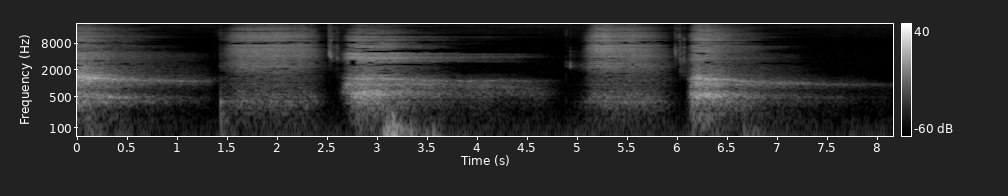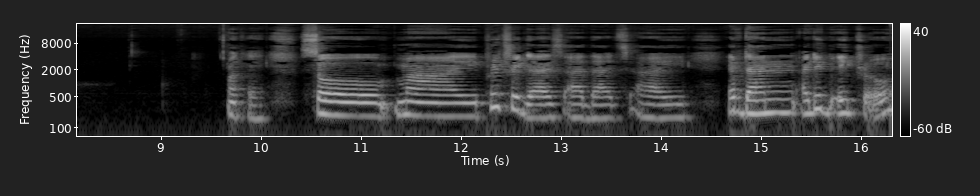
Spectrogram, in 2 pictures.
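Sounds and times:
deep breaths in and out: 0:00.0 - 0:08.4
speech: 0:09.7 - 0:16.3.

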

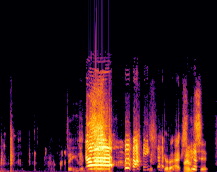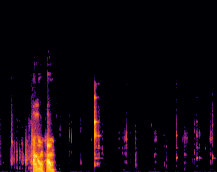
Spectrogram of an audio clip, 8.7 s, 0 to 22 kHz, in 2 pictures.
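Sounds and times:
chewing food: 0:00.0 - 0:01.7, 0:04.3 - 0:08.6
speech: 0:01.4 - 0:04.2, 0:05.0 - 0:05.6
laughter: 0:02.2 - 0:04.1.

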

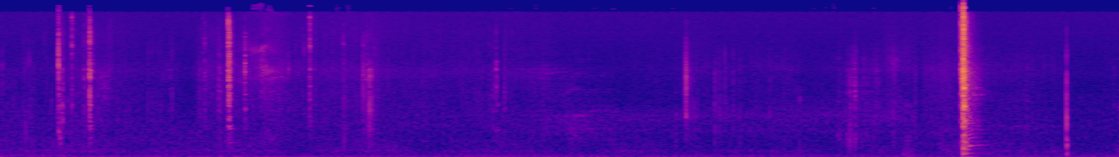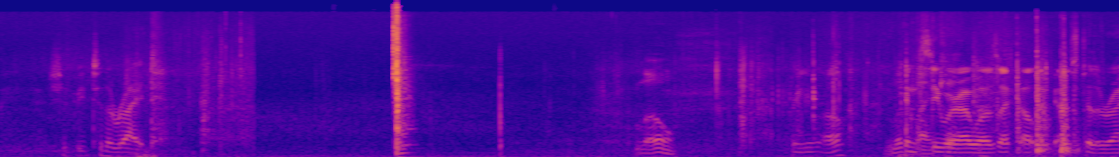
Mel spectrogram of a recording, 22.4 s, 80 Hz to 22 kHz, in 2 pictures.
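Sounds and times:
quiet outdoor ambience: 0:00.0 - 0:22.3
arrow loosed from a bow with a sharp snap: 0:02.3 - 0:02.9
speech: 0:12.2 - 0:12.9, 0:19.1 - 0:22.3.

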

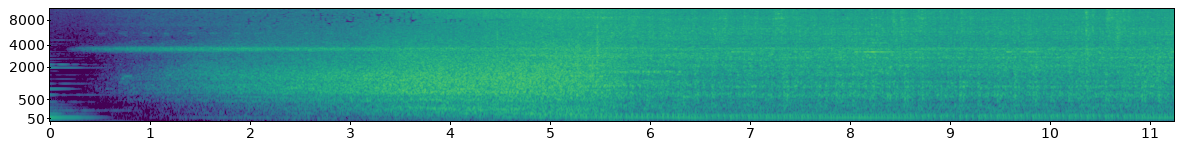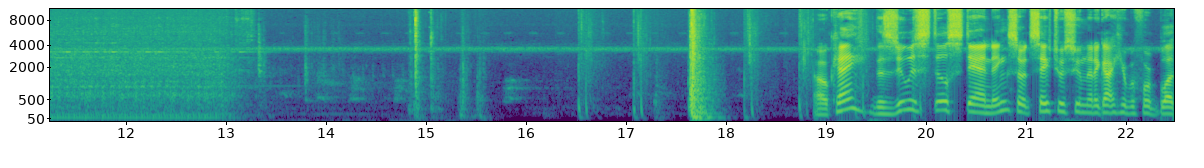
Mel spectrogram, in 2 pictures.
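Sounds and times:
car engine idling: 0:02.1 - 0:13.3
car door thunk: 0:17.7 - 0:18.0
speech: 0:18.9 - 0:22.4.

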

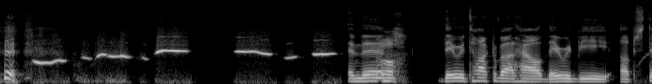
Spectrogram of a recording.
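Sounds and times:
speech: 0:00.0 - 0:00.5, 0:03.5 - 0:06.5
person whistling a tune: 0:00.2 - 0:03.5.

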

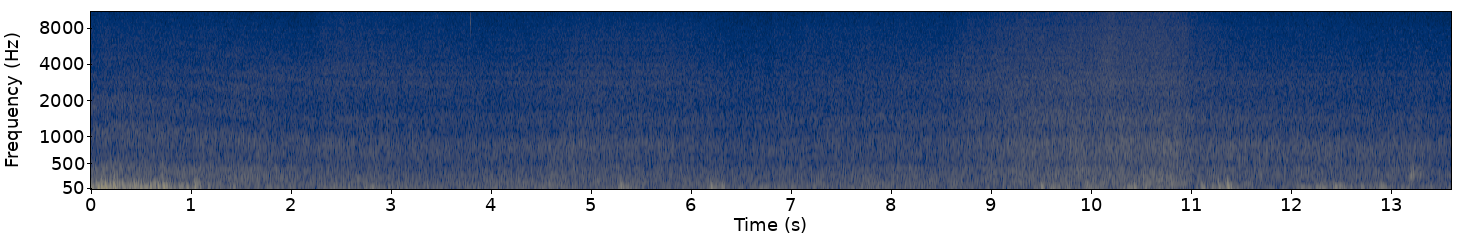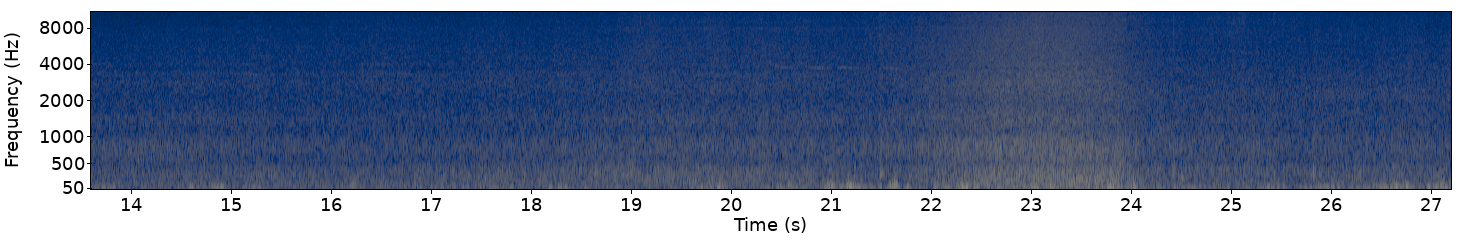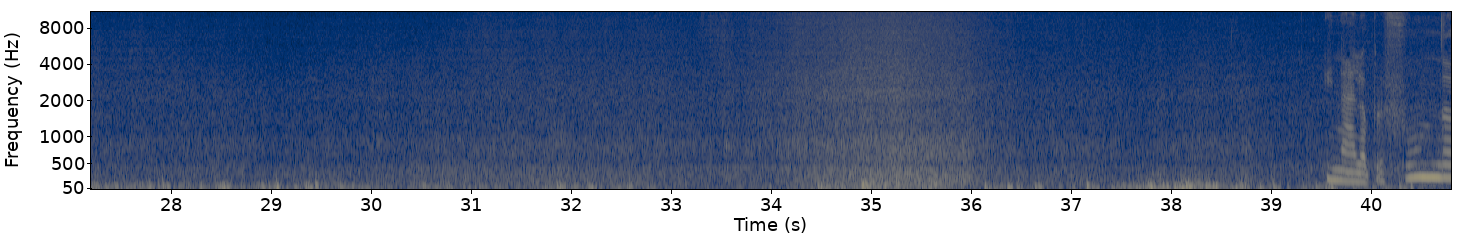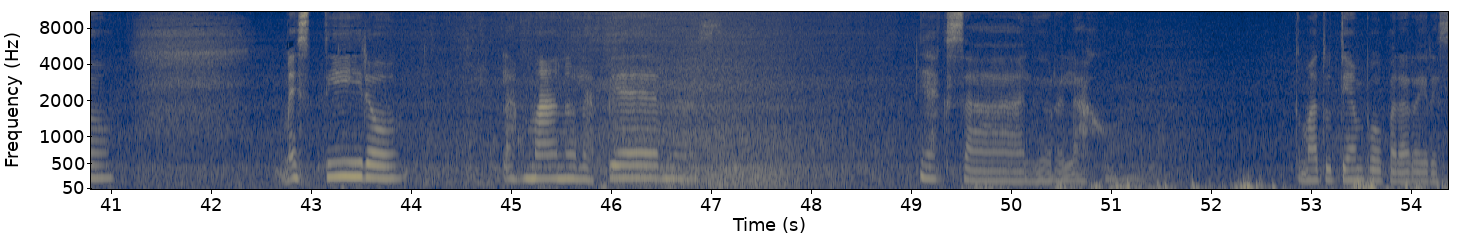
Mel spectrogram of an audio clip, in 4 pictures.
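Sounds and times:
wind buffeting: 0:00.0 - 0:07.8, 0:09.2 - 0:15.2, 0:19.4 - 0:33.1, 0:33.7 - 0:40.3, 0:50.8 - 0:53.8
ocean waves rolling in: 0:00.0 - 0:54.3
speech: 0:39.6 - 0:41.1, 0:42.8 - 0:44.0, 0:44.9 - 0:47.0, 0:49.1 - 0:51.1, 0:52.9 - 0:54.3.

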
